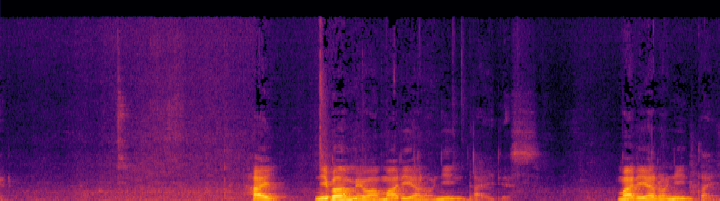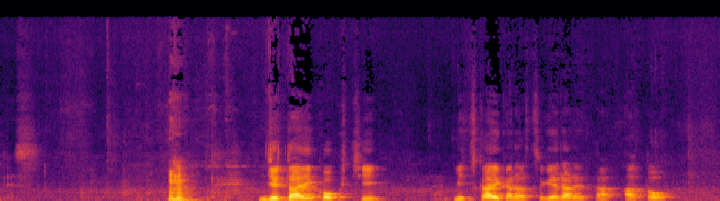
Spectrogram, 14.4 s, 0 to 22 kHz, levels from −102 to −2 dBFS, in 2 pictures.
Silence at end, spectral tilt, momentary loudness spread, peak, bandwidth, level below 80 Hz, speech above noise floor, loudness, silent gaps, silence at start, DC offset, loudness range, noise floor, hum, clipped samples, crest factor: 0.45 s; -6.5 dB/octave; 22 LU; 0 dBFS; 19.5 kHz; -82 dBFS; 40 dB; -19 LUFS; none; 2.5 s; under 0.1%; 7 LU; -59 dBFS; none; under 0.1%; 20 dB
